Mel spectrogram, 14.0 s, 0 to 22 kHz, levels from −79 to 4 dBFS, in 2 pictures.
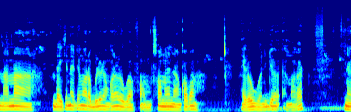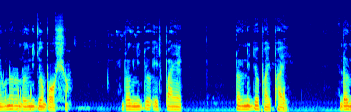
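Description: Weak DAB reception lets bit errors corrupt the MP2 data, making single sub-bands jump in level from 7.09 to 7.65 s and, after "entoki nijo", from 12.62 to 13.06 s. This DAB burbling adds short blips of noise over the speech.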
